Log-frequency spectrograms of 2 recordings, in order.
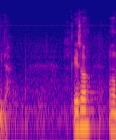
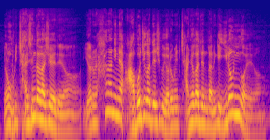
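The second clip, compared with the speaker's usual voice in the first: ordinary delivery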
